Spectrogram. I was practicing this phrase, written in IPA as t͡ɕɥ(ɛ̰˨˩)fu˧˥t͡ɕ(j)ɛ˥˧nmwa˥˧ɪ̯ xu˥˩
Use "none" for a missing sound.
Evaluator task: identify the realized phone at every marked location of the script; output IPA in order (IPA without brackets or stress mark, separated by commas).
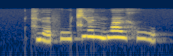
ɛ̰˨˩, j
